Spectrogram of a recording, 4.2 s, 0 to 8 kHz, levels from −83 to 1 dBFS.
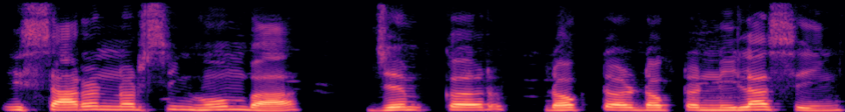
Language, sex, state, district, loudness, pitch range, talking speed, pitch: Bhojpuri, male, Bihar, Saran, -16 LUFS, 170-200 Hz, 155 wpm, 185 Hz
